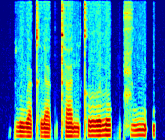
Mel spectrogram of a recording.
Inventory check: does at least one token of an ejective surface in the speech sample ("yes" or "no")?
no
